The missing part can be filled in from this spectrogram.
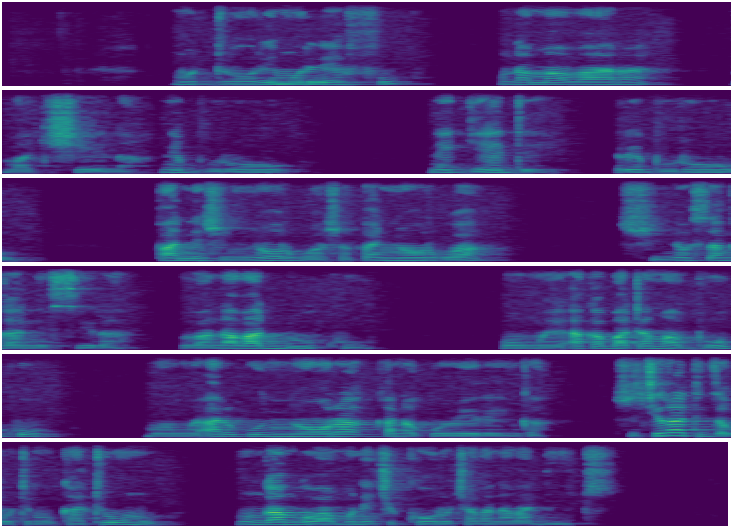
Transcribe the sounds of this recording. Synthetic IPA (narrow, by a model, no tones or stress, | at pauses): mudʱuɾimuɾire̞fu | unamaʋaɾa | mat͡ʃe̞nane̞bʱuru | ne̞ɡʱe̞dʱe̞ | re̞bʱuruu | pane̞ʐiɲo̞rwaʐakaɲo̞rwa | ʐ̥ino̞saŋɡanisira | ʋanaʋaɗuːkʰu | mumwe̞ʔa̰kaɓatamabʱuku | mumwe̞ʔaɾikuɲo̞ɾakanakuʋe̞ɾe̞ːŋɡa | ʐ̥it͡ʃiɾatid͡zakutimukatiumu | muŋɡaŋɡo̞ʋamune̞t͡ʃiko̞ɾo̞t͡ʃaʋanaʋaɗiːkʰi̥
